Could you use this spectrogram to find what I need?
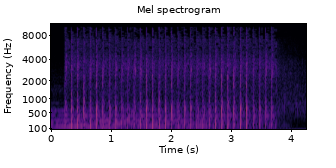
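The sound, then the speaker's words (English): Soldiers fire a machine gun in one long, evenly spaced burst of many sharp, loud shots lasting about three and a half seconds. The shooting stops abruptly, with no voices. “Go bid the soldiers shoot!”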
